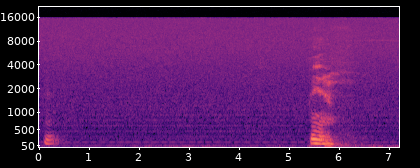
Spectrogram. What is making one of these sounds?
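A man speaks slowly and solemnly into a microphone, in short bursts with long pauses.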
